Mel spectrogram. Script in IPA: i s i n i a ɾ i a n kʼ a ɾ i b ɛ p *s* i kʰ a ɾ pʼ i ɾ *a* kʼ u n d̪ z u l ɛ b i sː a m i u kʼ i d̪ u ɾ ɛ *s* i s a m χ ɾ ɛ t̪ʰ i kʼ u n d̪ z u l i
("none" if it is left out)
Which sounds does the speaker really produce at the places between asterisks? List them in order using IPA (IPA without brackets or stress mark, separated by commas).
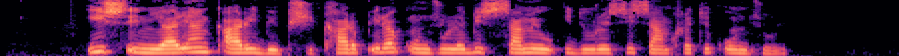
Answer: ʃ, a, s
